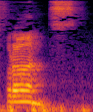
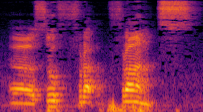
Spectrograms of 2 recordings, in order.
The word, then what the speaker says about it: Franz: His name is Franz, F-R-A-N-Z. So Z will be pronounced as S. Franz.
